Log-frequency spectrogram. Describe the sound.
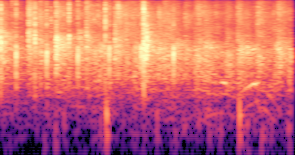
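An audience breaks into applause for a guest coach on a show, a dense, steady wash of many hands clapping that holds for the full three seconds, with faint indistinct voices mixed into the crowd noise.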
